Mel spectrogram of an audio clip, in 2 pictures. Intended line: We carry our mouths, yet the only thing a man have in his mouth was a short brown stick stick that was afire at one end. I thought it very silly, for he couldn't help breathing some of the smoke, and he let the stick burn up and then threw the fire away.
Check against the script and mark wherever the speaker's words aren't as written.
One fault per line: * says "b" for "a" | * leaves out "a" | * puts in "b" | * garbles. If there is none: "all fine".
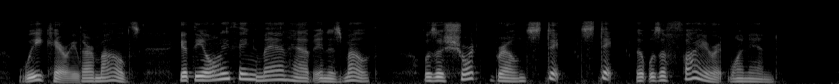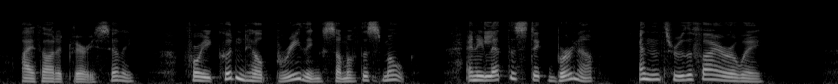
all fine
